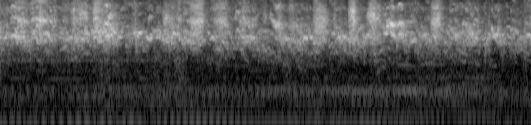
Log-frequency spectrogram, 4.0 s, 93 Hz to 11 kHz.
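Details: Several playing budgerigars on June 17, 2023 fill the air with constant squawky chirping, over a low steady hum in the background.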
